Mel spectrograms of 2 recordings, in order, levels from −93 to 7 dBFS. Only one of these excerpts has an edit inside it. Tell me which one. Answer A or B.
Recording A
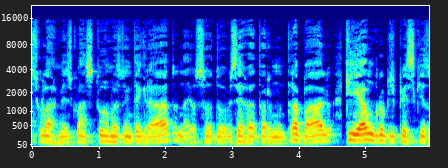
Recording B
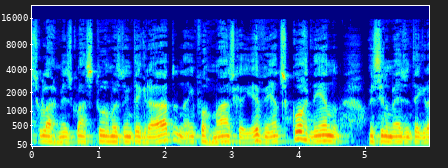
A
